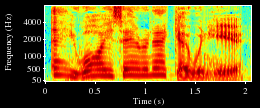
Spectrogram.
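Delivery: ordinary delivery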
